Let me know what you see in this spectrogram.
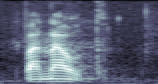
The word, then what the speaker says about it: Panaut: ¿Cómo se pronuncia el Panaut? Panaut. Panaut. O sea, lleva acento en la primera A.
